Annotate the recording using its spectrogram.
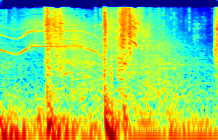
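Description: A rifle fires a loud shot.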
